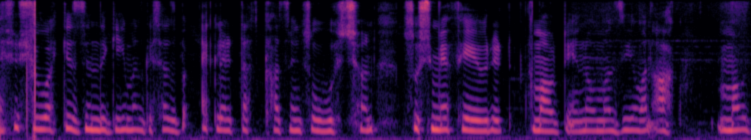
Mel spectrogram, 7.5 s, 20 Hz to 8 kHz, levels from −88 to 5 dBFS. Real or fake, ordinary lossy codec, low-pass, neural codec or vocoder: real; none; none; none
